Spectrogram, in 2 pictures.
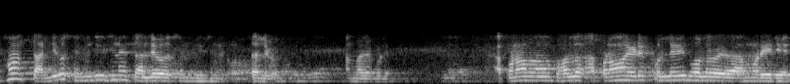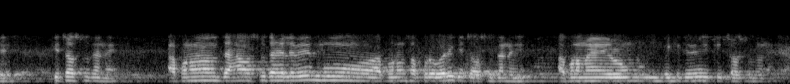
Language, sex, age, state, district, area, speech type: Odia, male, 18-30, Odisha, Ganjam, urban, conversation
